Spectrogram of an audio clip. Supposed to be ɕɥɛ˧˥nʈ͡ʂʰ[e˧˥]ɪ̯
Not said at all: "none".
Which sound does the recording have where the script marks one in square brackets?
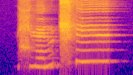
e˥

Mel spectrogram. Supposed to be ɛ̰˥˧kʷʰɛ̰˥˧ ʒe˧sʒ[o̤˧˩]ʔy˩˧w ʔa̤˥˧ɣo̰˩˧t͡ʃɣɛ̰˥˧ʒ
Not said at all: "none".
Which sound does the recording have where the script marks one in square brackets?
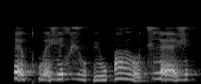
o̤˧˩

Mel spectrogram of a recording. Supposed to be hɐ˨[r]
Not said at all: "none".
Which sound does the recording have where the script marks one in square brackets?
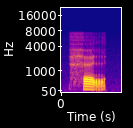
r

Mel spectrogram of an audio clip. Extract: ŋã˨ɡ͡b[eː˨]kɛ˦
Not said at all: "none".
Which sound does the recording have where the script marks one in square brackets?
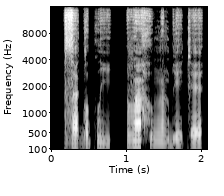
eː˨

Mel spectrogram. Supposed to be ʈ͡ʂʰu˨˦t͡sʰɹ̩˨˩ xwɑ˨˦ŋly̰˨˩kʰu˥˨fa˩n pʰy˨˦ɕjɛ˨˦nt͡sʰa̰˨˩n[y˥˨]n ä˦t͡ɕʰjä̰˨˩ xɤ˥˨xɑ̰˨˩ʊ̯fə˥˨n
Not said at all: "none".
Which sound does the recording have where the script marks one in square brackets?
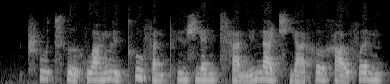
y˦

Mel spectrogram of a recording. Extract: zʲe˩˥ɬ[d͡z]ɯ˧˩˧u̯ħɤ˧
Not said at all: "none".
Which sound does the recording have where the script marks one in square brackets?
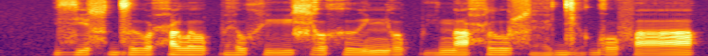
d͡z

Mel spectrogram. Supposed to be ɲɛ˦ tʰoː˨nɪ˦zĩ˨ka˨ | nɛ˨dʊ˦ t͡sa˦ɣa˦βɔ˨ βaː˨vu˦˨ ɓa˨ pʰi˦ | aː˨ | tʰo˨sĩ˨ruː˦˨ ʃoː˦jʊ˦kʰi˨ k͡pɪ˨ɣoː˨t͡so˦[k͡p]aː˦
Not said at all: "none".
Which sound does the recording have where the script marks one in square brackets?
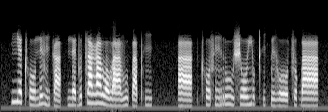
ɡ͡b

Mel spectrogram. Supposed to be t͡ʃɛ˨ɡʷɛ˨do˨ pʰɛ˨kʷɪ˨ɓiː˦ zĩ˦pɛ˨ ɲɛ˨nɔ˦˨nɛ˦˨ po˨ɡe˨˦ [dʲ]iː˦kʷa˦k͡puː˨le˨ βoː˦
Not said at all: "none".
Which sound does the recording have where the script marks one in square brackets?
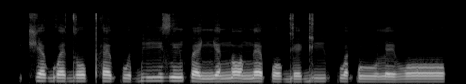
ɡ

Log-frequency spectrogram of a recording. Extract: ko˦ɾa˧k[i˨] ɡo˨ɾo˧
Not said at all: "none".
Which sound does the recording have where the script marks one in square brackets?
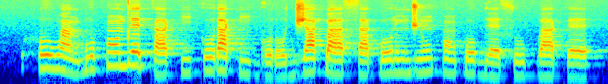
i˨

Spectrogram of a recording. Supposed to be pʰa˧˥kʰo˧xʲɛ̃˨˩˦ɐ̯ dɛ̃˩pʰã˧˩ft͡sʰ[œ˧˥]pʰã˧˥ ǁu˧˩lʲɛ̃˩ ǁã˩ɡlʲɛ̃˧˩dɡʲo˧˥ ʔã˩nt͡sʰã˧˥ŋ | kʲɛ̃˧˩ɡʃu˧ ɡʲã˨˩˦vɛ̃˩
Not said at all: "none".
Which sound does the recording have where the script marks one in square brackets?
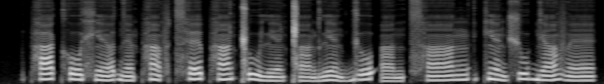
ɛ˧˥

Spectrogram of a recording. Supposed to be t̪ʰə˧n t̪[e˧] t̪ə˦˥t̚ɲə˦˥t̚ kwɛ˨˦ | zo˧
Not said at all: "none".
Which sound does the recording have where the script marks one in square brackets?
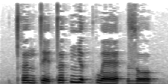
ḛ˧˨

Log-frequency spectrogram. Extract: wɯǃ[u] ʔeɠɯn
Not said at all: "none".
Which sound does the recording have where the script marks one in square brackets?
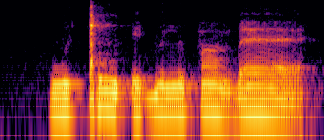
u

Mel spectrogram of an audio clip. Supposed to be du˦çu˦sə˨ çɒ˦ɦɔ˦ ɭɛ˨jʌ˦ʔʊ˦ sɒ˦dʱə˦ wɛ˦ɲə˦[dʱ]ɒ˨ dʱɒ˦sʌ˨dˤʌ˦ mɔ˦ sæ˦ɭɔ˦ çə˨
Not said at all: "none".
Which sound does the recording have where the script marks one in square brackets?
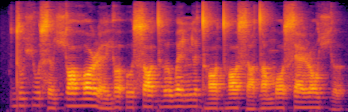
dʱ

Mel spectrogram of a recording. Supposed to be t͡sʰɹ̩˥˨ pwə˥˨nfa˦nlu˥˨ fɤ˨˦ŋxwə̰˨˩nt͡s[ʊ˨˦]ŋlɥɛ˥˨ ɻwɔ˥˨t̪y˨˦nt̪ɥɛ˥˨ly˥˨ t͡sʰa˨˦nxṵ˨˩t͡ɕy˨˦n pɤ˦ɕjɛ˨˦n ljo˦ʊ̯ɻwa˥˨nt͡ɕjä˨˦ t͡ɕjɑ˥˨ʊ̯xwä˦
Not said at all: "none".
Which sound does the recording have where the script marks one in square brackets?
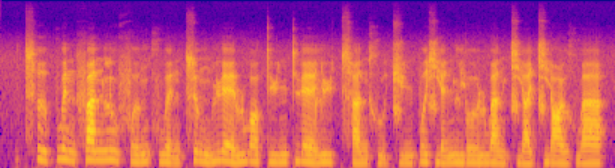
ʊ˥˨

